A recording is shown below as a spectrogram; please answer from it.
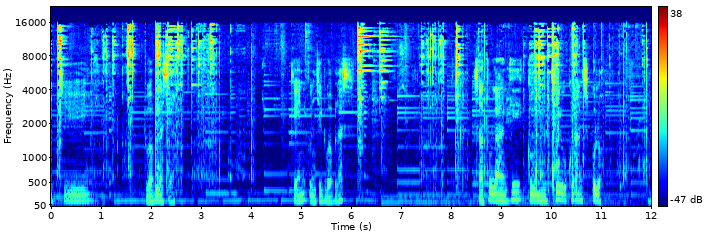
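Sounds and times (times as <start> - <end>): metal tools clinking in plastic box: 0.0 - 4.2, 6.1 - 12.0
background music with held notes: 0.0 - 12.0.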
